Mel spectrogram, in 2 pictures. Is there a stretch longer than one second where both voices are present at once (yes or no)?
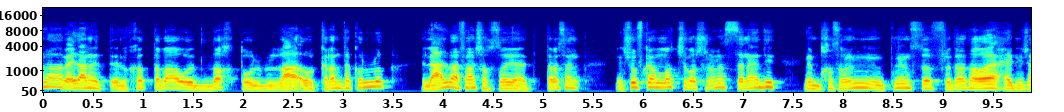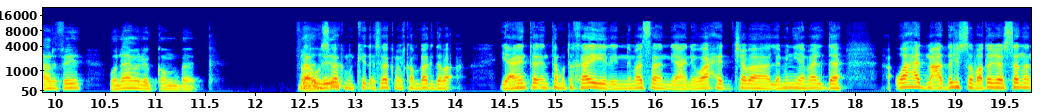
no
